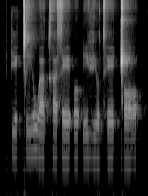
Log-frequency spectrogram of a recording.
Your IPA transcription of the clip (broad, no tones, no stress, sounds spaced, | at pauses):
pʲ e ǀ i w ɐ kʰ ɐ s e ʔ o ʔ i vʲ o tʰ e ǁ ɔ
